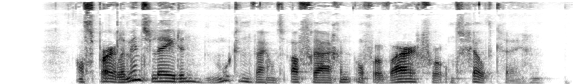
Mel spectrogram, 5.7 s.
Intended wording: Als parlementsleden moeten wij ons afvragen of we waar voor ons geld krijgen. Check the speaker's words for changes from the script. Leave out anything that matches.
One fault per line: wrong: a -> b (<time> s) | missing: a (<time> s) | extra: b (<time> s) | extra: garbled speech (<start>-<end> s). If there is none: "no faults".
no faults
